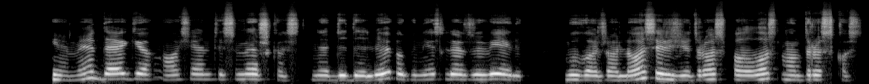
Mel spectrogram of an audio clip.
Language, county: Lithuanian, Kaunas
